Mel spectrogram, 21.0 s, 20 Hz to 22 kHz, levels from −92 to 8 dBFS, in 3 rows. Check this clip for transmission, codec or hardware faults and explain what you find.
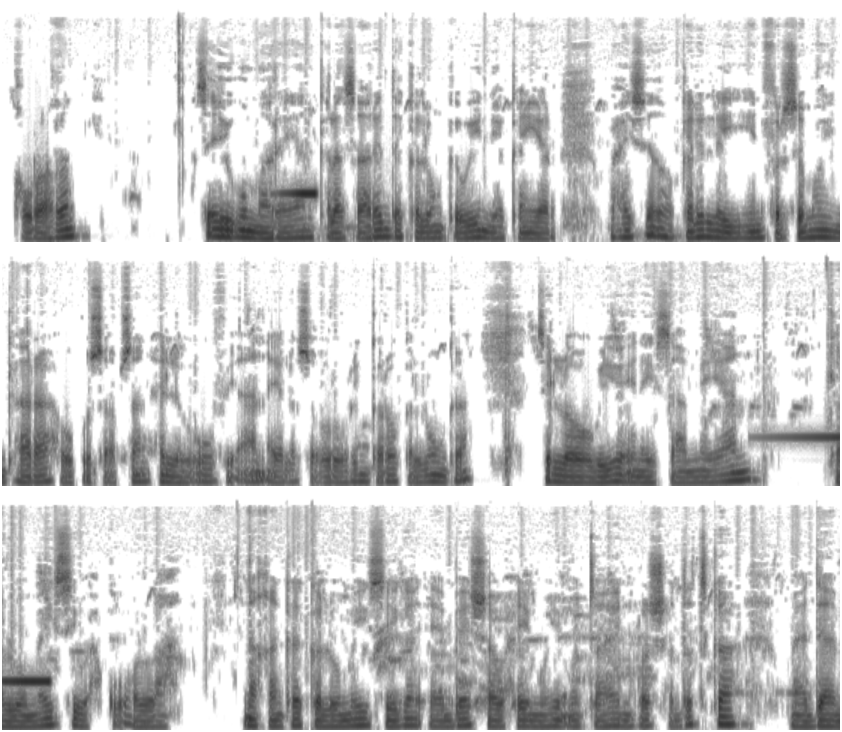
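Two faults are present: overdone noise removal across the whole speech clip, and a loudspeaker feedback squeal in the later part.

Overdone noise removal runs from start to finish. A noise reducer set far too hard mutes any frequency band sitting near its noise estimate, taking quiet speech detail with it. The background drops to near silence dotted with twinkling specks. Unlike a low-bitrate codec, the damage follows the noise floor rather than the loudness of the speech.

A loudspeaker feedback squeal appears from 13.21 to 14.40 s. The microphone hears the speaker it drives, and at 832 Hz the loop gain passes one, so that tone feeds on itself. It swells over roughly a second to about 10 dB above the speech. A steady interfering tone would arrive at full level instead of building.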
